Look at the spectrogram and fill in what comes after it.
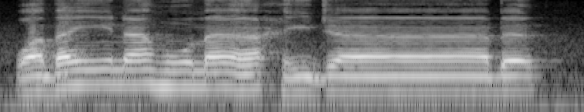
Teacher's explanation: وقفت على باء ساكنة في آخر الكلام، مقلقلة قلقلة كبرى. كسرة الحاء، حي حجاب وليس حجا حجا، هذا صوت ألف غير صحيح.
